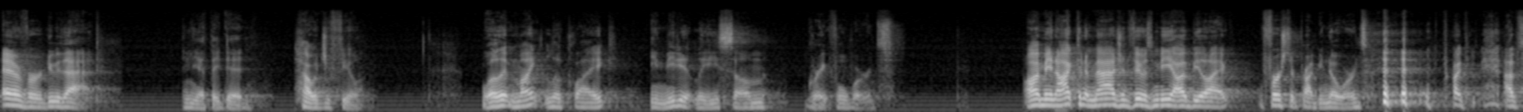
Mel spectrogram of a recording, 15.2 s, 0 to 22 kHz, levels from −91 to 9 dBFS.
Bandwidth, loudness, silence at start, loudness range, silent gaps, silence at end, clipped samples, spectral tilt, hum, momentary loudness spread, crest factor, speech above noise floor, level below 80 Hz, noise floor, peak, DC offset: 13.5 kHz; -20 LUFS; 0 s; 12 LU; none; 0 s; under 0.1%; -5.5 dB/octave; none; 18 LU; 22 dB; 41 dB; -62 dBFS; -61 dBFS; 0 dBFS; under 0.1%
